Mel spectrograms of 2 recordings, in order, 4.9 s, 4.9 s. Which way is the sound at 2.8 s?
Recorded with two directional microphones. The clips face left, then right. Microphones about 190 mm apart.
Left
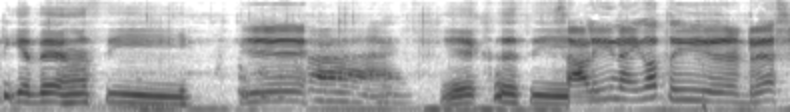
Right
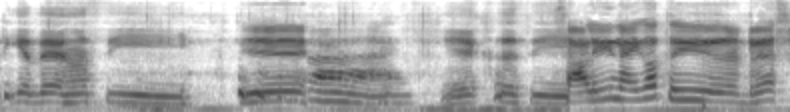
40° left (ahead or behind).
